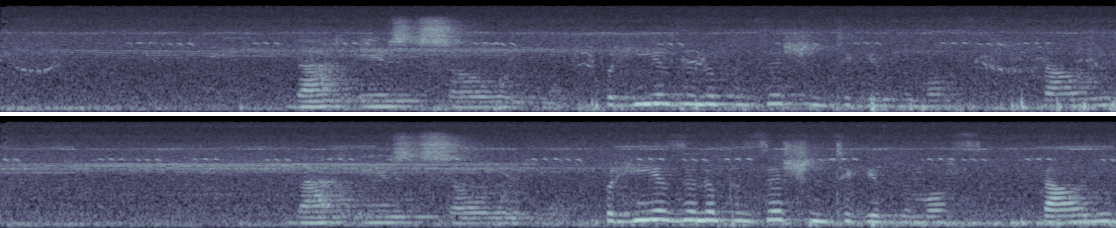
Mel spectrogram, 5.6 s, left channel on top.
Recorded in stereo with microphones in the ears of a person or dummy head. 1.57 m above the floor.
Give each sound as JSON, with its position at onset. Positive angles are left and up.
{"t": 1.4, "sound": "a woman speaking", "side_deg": 45, "distance_m": 5.0}
{"t": 3.0, "sound": "a woman speaking", "side_deg": -40, "distance_m": 0.6}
